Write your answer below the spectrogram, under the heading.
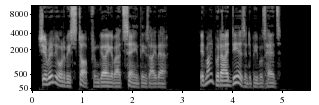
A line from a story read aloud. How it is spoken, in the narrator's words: George Crossfield said sharply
